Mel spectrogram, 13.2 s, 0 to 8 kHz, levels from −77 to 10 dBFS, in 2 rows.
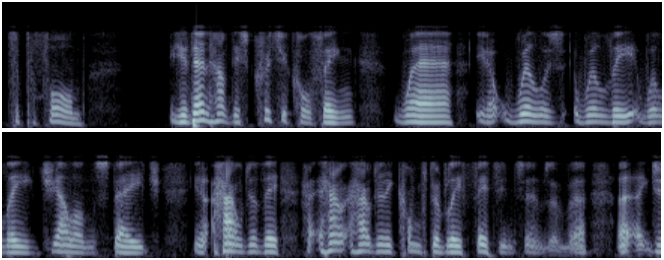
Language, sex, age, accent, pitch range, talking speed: English, male, 50-69, British, 140-170 Hz, 160 wpm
